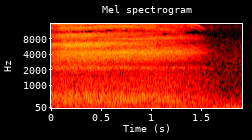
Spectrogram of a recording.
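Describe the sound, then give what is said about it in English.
A deep breath drawn in through the nose: one long, soft, airy inhale that swells briefly and then tapers off, heard alone without talk. “As we take our first deep breath in through our nose”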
